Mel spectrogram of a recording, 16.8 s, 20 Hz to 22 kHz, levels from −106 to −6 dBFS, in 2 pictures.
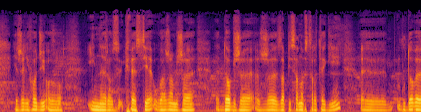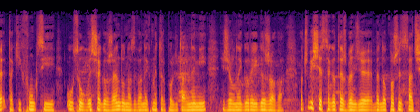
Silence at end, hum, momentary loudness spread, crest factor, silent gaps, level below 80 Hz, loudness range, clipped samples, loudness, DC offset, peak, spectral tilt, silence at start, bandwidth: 0 s; none; 10 LU; 18 dB; none; -42 dBFS; 2 LU; under 0.1%; -23 LUFS; under 0.1%; -4 dBFS; -6.5 dB/octave; 0 s; 13 kHz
